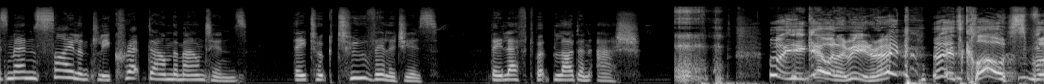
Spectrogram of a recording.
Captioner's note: laughs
